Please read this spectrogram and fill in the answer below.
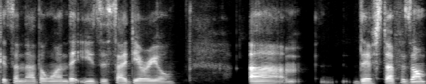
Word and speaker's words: sidereal: chart is um called sidereal it looks like side real but it's pronounced sidereal and then the other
